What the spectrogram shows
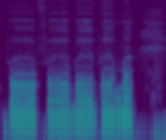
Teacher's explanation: ओष्ठ्य व्यंजन की बात करते हैं, यानी कि दोनों ओठों से जिनका उच्चारण हो रहा है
